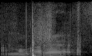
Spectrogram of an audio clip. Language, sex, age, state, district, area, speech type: Odia, male, 30-45, Odisha, Malkangiri, urban, spontaneous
